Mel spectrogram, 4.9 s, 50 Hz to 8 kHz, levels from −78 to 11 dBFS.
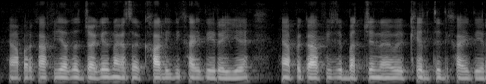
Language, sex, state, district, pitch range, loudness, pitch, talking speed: Hindi, male, Bihar, Gaya, 105-110 Hz, -22 LUFS, 105 Hz, 270 wpm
